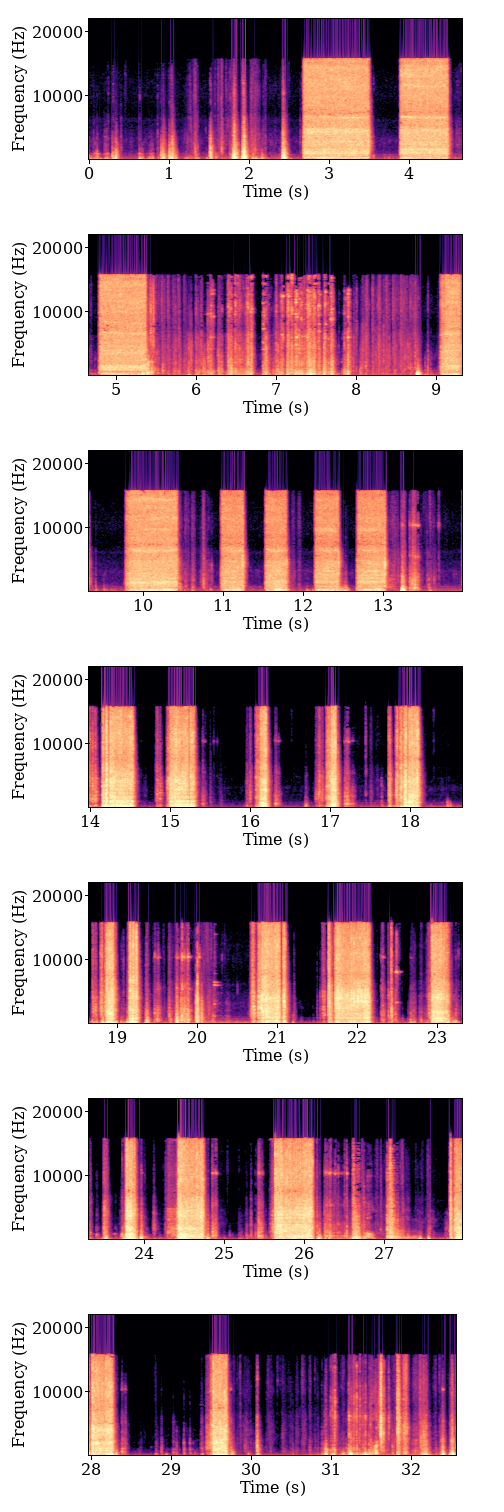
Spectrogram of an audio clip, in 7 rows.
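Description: A cordless drill runs three times for about a second each, a few seconds in, pre-drilling the 2x4 frame for screws. After that come many short scrapes and knocks as tools and bar clamps are handled.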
